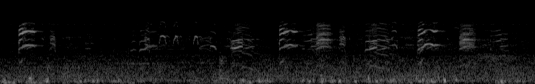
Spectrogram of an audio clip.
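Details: Pheasant-tailed jacanas recorded on 28 July 2021: a run of nasal, mewing calls with wavering overtones, given in short clusters of two or three, over a rumbling outdoor background.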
